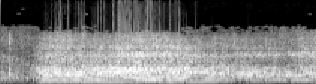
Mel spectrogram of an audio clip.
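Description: A car's engine rumbles steadily as the vehicle makes a U-turn on a road, swelling slightly after a quieter start and then holding an even, low drone with no voices.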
